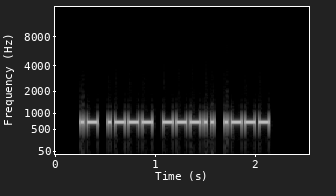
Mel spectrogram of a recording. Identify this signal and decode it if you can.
Morse code, heard as a keyed tone, about 34 wpm, 700 Hz. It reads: AJ8J
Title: USA Call Signs - 4 Characters - Repeated 3x - 35wpm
